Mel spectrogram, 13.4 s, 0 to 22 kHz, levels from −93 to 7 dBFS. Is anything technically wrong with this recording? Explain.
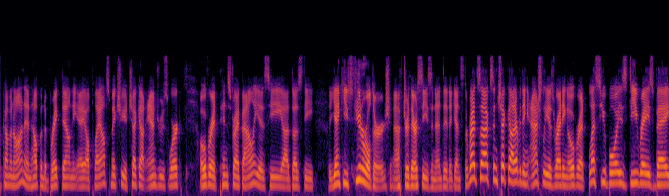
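No, nothing is technically wrong.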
